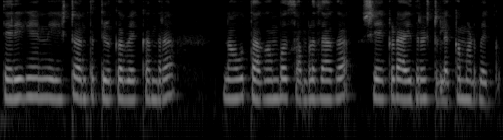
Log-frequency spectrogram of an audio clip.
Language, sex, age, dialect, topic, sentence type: Kannada, female, 25-30, Central, banking, statement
